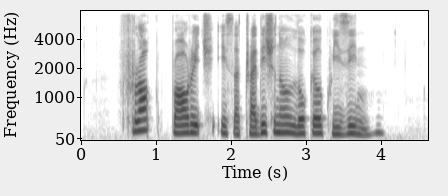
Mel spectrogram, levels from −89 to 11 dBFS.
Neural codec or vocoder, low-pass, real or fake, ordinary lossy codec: none; 7.2 kHz; real; none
